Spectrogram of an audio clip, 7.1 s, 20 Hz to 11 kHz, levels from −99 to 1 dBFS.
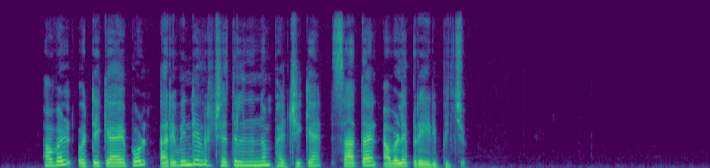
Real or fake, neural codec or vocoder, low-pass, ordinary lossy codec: real; none; 9.9 kHz; none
